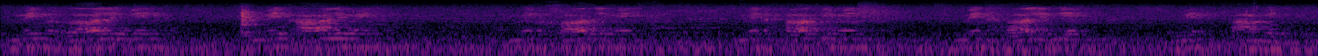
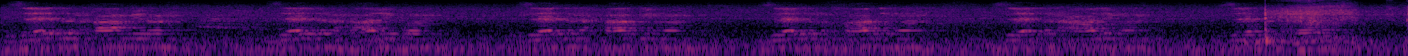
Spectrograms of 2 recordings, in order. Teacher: تو حروف حلقی سے پہلے نون ساکن نون تنوین آ جائیں تو نون ساکن اور نون تنوین کو ظاہر کر کے پڑھنا ہے. اخفاء نہیں کرنا یعنی ناک سے آواز نہ نکلے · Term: اظہار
